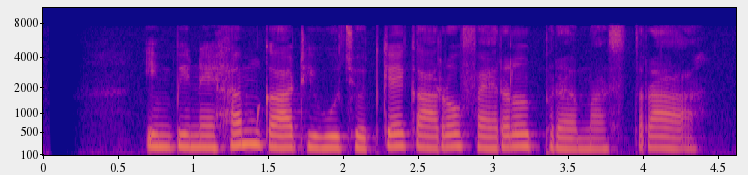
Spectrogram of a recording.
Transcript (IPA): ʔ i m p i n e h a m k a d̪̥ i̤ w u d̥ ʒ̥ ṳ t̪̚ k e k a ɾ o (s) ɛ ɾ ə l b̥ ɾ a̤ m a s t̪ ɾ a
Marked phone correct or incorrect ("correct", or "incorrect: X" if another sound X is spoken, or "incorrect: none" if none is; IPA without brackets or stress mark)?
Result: incorrect: f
